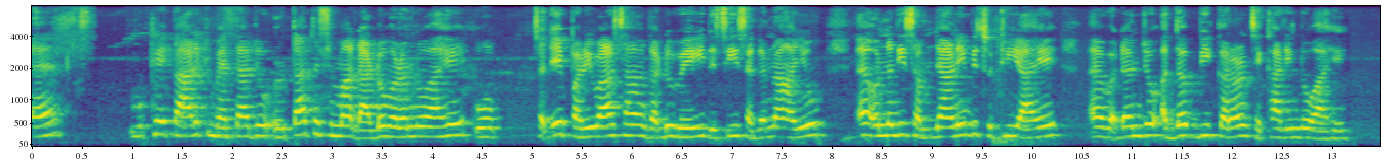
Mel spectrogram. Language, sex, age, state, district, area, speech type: Sindhi, female, 60+, Maharashtra, Mumbai Suburban, urban, spontaneous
